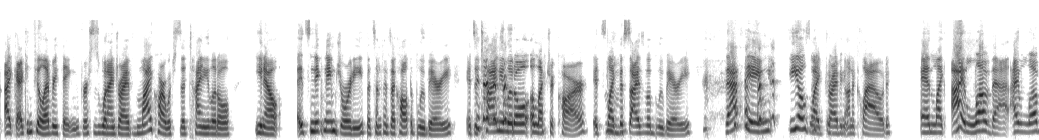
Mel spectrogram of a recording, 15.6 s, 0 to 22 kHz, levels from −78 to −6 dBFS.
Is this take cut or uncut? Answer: uncut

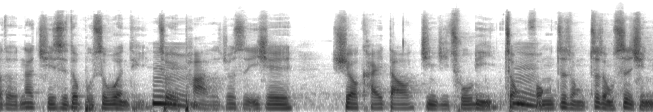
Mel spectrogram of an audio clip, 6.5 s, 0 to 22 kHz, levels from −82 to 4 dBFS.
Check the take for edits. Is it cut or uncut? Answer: uncut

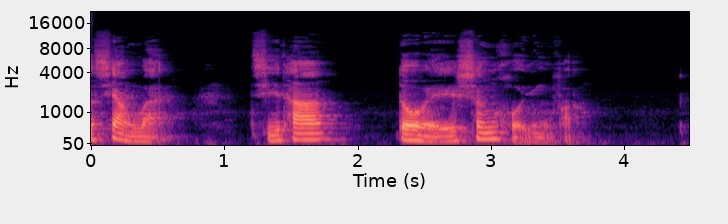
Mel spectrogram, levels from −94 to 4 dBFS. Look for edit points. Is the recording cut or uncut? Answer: uncut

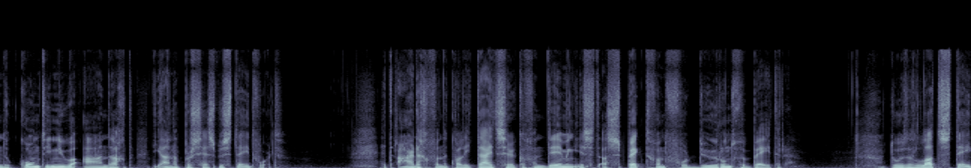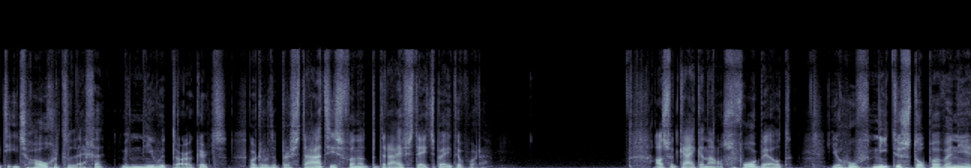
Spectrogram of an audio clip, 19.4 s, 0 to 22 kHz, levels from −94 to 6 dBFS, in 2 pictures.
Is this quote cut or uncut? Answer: cut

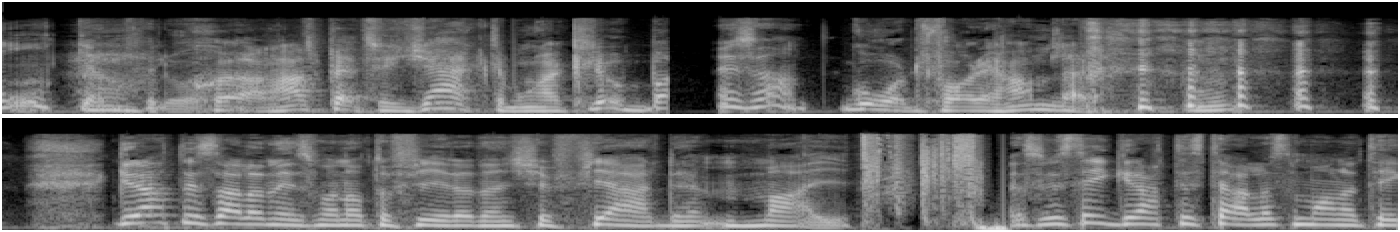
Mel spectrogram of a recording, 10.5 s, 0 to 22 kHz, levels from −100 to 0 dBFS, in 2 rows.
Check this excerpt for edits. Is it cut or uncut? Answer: cut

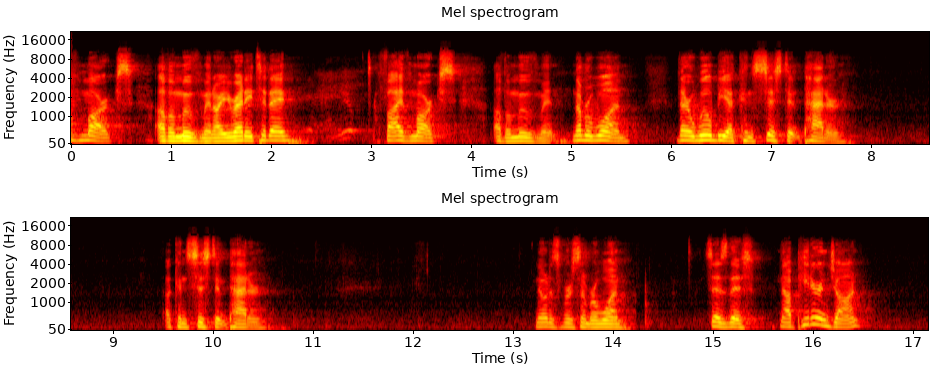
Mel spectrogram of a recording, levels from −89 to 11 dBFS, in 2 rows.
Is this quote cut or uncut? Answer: cut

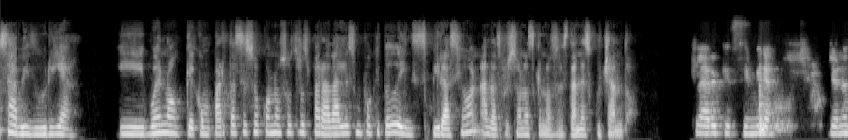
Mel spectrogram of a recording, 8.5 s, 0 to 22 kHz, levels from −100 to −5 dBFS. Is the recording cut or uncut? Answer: uncut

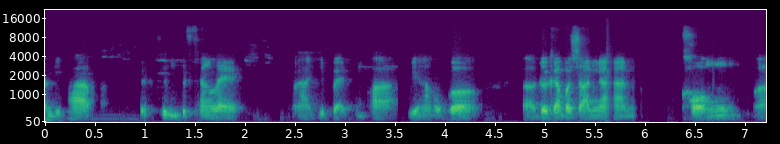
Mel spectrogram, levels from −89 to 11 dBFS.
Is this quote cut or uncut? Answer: cut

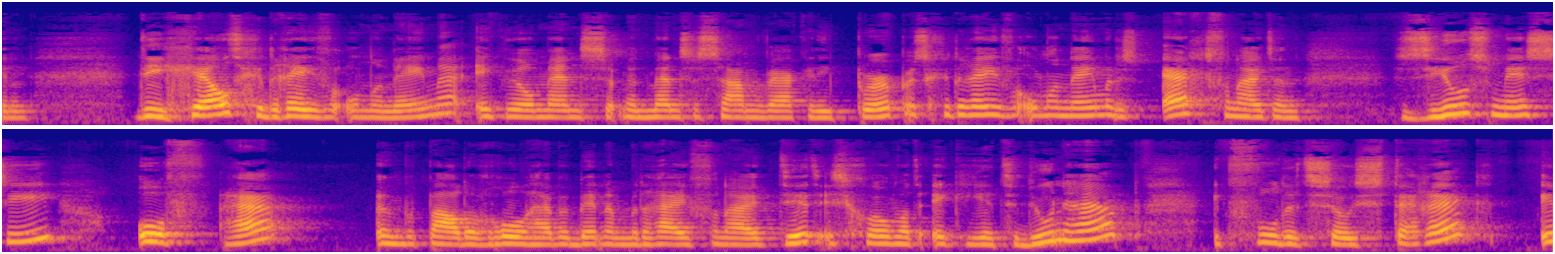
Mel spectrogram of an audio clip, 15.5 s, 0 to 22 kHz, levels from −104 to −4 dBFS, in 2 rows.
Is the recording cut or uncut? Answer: uncut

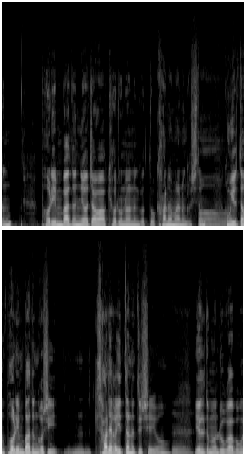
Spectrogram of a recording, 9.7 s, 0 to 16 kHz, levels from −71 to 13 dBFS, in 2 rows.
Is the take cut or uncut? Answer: cut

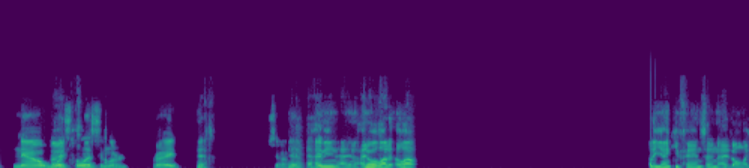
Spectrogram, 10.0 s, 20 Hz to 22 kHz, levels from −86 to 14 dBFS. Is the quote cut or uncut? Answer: uncut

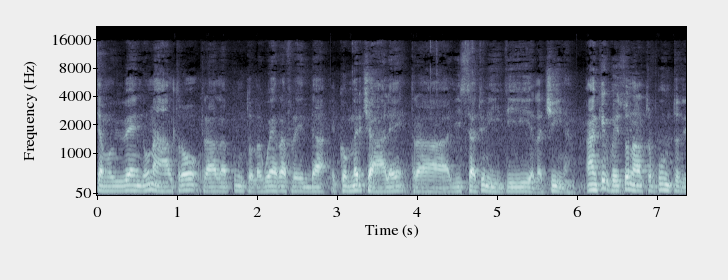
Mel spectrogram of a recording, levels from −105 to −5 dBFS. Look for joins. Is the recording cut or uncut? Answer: uncut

